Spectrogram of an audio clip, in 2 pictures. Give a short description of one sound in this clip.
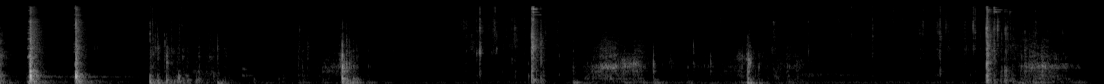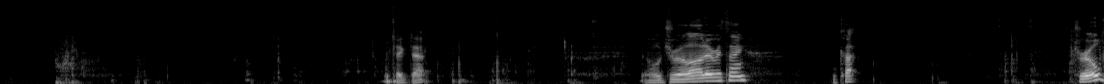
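A sheet of stiff plastic crinkles and crackles as hands flex and handle it.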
